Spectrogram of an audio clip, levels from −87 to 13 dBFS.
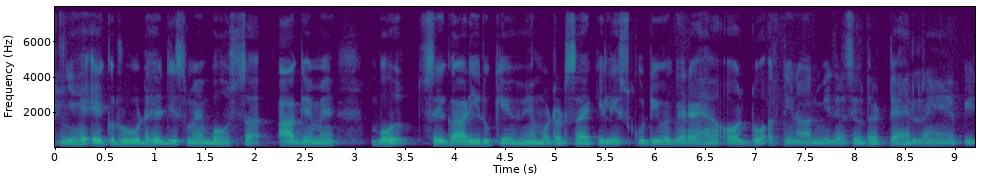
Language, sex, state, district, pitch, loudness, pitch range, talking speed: Hindi, male, Bihar, Kishanganj, 125 Hz, -32 LUFS, 120-130 Hz, 210 wpm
